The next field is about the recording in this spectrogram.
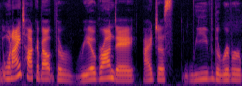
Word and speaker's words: Rio Grande: Rio means river, and you and I are both pronouncing it Rio Grande to try to capture its Spanish origins. You will hear people say the Rio Grande, which is a sort of Englishified version of that.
